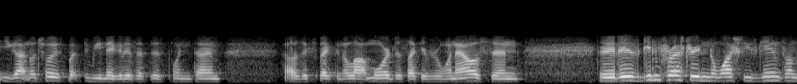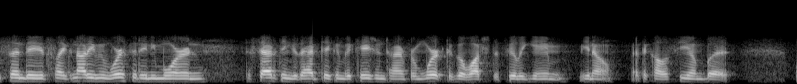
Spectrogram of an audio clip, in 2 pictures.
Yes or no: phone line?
yes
